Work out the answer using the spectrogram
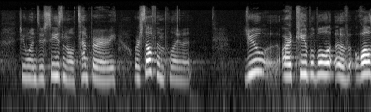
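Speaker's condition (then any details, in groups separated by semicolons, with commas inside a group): Cerebral palsy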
